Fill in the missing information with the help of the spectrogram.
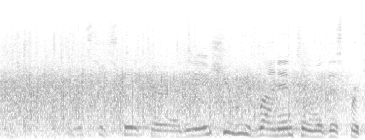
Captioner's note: some Applause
